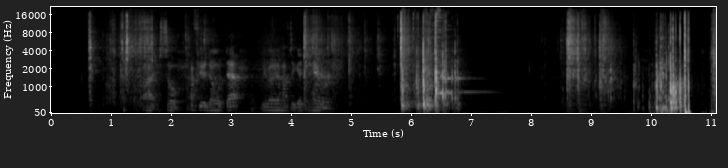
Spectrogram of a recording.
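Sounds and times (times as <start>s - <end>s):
metallic clank ringing: 6.4s - 7.5s.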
